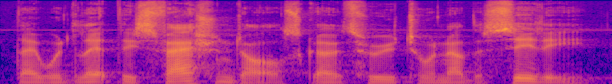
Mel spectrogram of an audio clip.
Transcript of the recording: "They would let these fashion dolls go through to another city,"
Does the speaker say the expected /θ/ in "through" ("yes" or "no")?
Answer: yes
